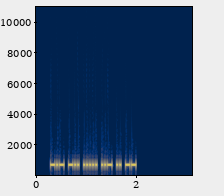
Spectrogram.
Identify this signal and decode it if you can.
Morse code, heard as a keyed tone, about 38 wpm, 700 Hz. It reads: KD5UIM
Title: USA Call Signs - 6 Characters - 6x Character Spacing - 40wpm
